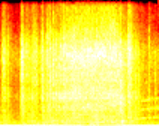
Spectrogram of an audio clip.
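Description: A burst of hissing noise lasting about a second, over a steady low hum.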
